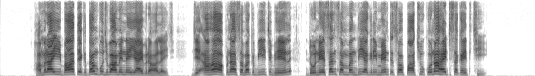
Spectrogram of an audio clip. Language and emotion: Maithili, angry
